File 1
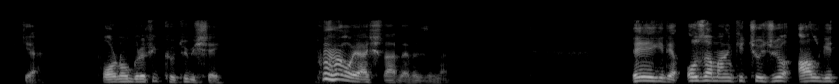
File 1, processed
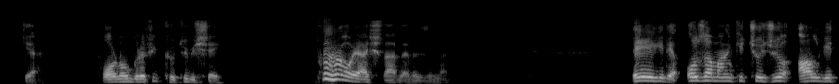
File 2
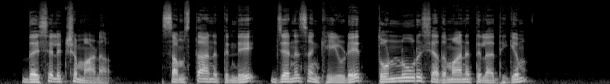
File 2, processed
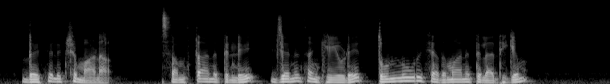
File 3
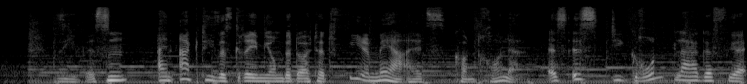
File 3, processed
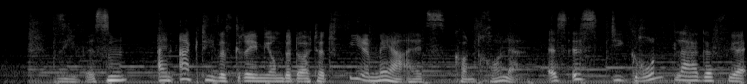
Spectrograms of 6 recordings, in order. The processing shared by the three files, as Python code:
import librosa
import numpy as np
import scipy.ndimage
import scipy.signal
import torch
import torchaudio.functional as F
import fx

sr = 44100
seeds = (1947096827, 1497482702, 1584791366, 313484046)

y = fx.env_lowpass_down(x, sr, base_hz=320.0, full_db=-14.0)
y = fx.doppler_dist(y, sr, depth_ms=0.16)
y = y * librosa.db_to_amplitude(1.5)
